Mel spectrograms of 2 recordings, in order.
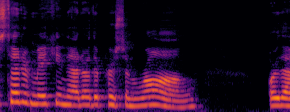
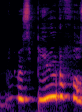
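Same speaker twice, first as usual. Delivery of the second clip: delighted; 12 semitones higher, 7 dB louder, faster than usual. Real, not acted. Delight at the restaurant sign.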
